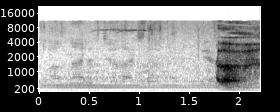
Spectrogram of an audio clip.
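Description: Faint steady hum, then near the end a sudden loud breathy groan from a man sitting in an ice bath, straining against the cold.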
